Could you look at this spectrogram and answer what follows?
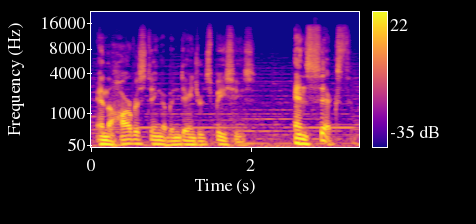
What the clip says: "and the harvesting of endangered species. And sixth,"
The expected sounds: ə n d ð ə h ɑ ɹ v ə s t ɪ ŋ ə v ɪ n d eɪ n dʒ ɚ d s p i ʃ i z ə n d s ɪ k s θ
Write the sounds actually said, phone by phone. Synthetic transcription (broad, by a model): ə n ð ə h ɑ ɹ v ə s t ɪ ŋ ə v ɪ n d eɪ n dʒ ɚ d s p i ʃ i z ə n s ɪ k s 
